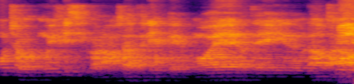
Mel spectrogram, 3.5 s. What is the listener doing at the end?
taking over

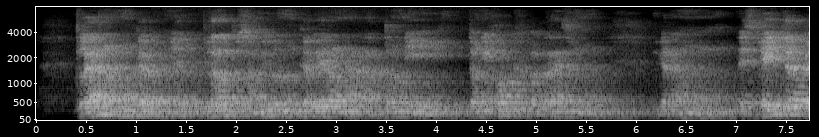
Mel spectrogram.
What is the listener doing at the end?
taking over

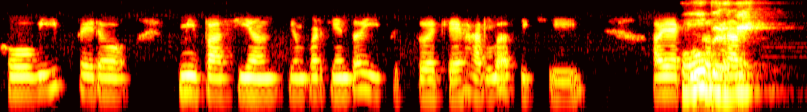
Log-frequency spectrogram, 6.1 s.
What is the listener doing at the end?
taking over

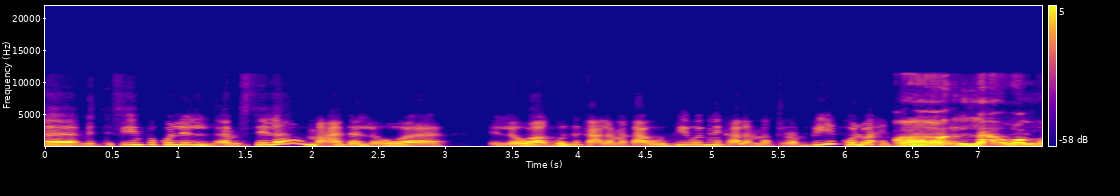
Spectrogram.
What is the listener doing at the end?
taking over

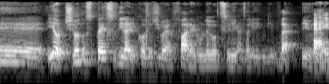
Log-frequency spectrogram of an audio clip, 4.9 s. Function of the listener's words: listening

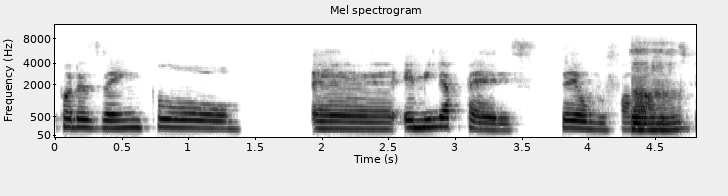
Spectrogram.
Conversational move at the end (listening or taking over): taking over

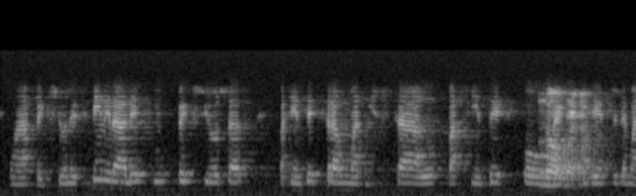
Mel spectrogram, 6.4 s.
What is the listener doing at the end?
listening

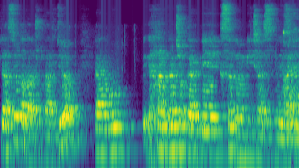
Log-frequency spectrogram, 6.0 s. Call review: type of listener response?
taking over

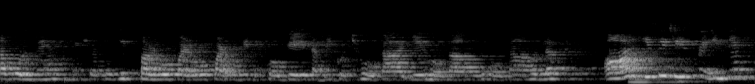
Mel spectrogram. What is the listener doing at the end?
listening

